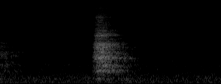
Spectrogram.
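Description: A man's single short sigh, one audible breath about a second in, in a pause while he searches for words.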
